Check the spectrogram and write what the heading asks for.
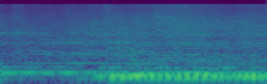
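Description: Low, steady motor-like hum that grows louder about a second in.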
